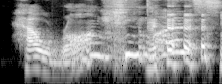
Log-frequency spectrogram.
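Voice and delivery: slow, high, breaking into real laughter; incredulous laughing. Real, not acted. Recalling the neighbor's invasion of space, incredulous laughing. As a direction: draw it out in disbelief and laugh through it.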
